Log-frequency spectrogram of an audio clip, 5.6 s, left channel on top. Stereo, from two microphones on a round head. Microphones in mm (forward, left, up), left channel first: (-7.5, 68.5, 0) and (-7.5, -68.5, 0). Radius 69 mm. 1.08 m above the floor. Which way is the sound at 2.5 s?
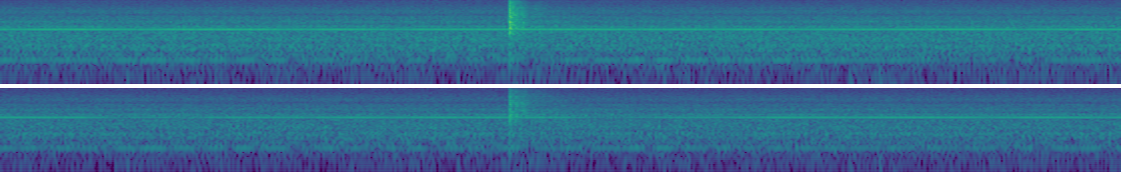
60° left (ahead or behind).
